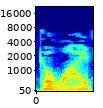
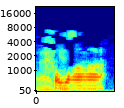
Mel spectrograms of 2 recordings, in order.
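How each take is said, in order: First: The name ends with a 'why' sound. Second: The name ends with a 'wa' sound. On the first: The speaker calls it wrong. "I always thought it was Kawhi for some reason" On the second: The speaker calls it right. "It's K-A-W-A. Melky Kawa"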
